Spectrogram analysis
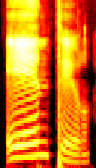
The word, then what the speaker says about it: enter: In enter, we cannot say enter, but we can say enter, which means the first syllable, the N, is the stressed one.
